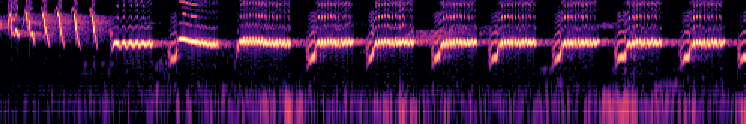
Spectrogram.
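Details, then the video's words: Energetic white-rumped shama singing as a lure to trigger song in other shamas: a quick high rattle of falling notes, then a steady series of loud, rich whistled notes, each swooping up and held, repeated about twice a second. "Suara Terapi Burung Murai Batu Gacor Emosi"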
